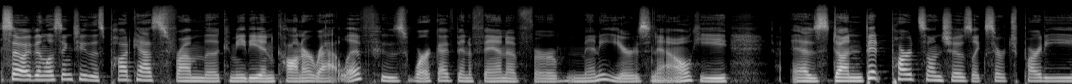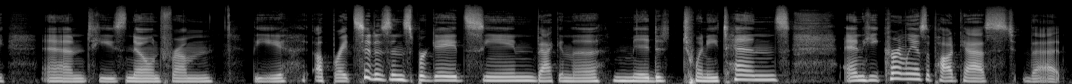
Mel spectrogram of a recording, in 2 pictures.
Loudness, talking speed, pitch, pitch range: -20 LUFS, 150 wpm, 160 Hz, 145-185 Hz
